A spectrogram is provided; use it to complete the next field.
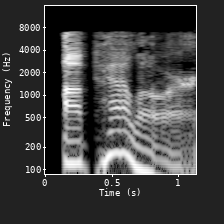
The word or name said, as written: appellor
